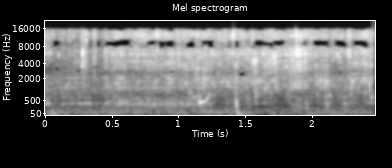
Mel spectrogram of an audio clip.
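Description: Ice-cold water runs steadily from an outdoor tap, a continuous close trickling and splashing flow at moderate level with no talking.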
